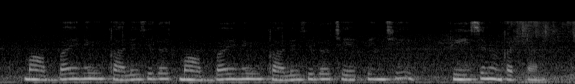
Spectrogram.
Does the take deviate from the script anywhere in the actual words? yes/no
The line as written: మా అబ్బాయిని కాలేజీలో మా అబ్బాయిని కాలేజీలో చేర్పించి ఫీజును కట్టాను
no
